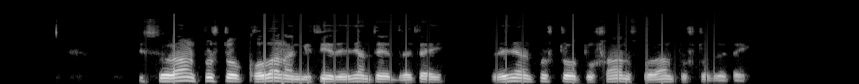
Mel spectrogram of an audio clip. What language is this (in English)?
Khowar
